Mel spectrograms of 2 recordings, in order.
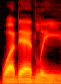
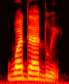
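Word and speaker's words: Wadadli: It's spelled W A D- A D L I, but it's pronounced Wadley Solar. Wadley.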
